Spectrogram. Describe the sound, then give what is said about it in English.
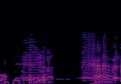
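Two loud sheep bleats, each a quavering, wavering cry lasting under a second, separated by a short pause, as sheep are herded back into a sheepfold. “Come on, sheep. Come on, let's go.”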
